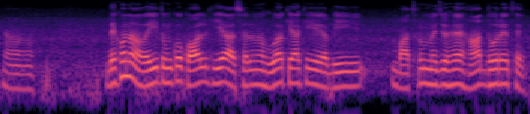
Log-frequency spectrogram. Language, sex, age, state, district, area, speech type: Urdu, male, 30-45, Bihar, Gaya, urban, spontaneous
